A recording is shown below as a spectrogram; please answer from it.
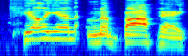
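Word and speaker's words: Kylian Mbappé: In case in case you guys wanted to know how that name is pronounced, Killian Mbappé.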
